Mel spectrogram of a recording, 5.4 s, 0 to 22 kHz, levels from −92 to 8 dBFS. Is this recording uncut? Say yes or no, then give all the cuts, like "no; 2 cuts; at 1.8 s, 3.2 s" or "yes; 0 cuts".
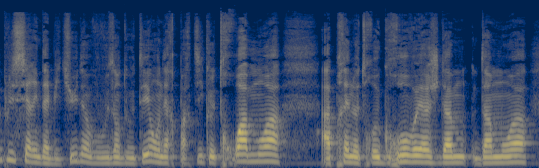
yes; 0 cuts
